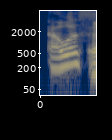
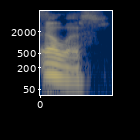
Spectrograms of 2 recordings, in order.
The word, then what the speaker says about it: Elwes: Is that how you say his name? – No, it's Elwes. – Elwes or Elwes? – Ellis? – Ellis, yes.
